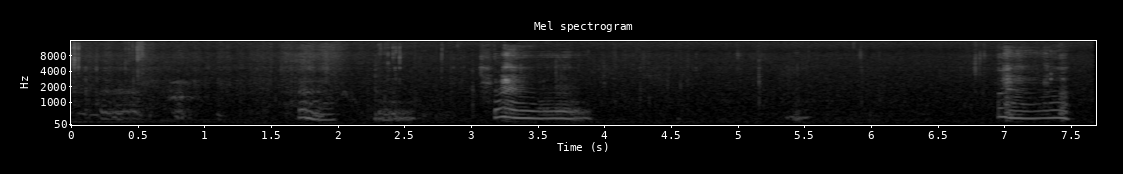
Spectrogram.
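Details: Sixteen-day-old collie puppies, recorded 3 June 2013: a few separate drawn-out whines that waver up and down, each lasting under a second, with quiet gaps between them.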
